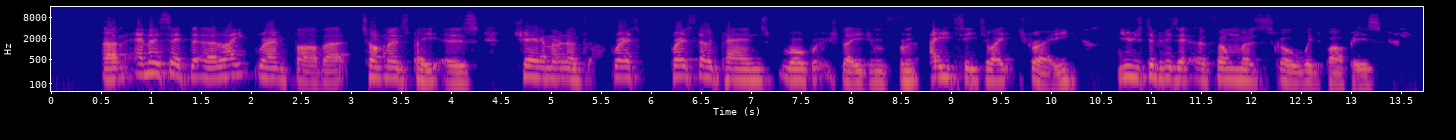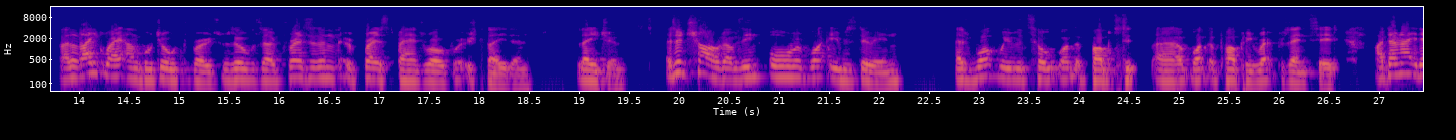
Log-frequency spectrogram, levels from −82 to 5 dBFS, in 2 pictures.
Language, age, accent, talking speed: English, 50-69, British, 155 wpm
